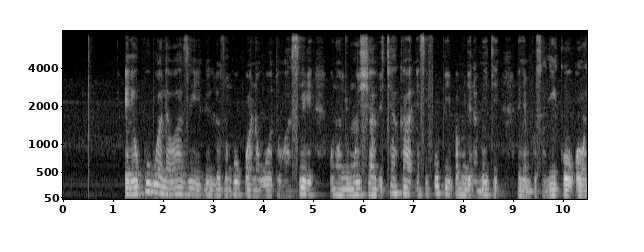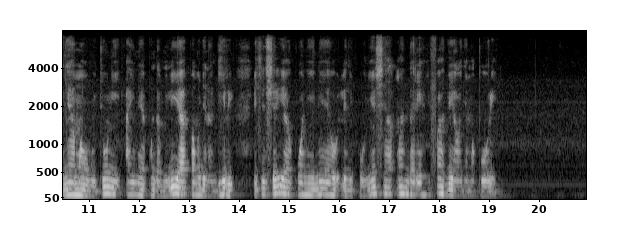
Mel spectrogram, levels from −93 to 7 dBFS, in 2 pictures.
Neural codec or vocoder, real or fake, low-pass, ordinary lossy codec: none; real; 7.2 kHz; Opus, 64 kbps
